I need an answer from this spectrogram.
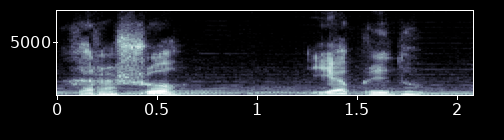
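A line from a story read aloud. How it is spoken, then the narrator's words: Quiet but firm. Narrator (Russian): тихо, но твердо сказала девушка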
